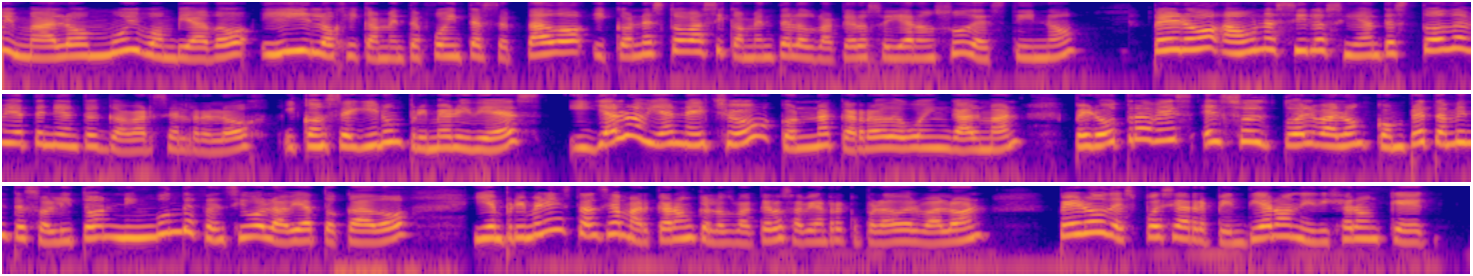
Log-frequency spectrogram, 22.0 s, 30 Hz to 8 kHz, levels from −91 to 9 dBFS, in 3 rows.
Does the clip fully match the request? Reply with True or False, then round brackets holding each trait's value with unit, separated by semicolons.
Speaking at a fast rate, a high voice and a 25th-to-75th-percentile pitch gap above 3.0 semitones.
True (210 wpm; 295 Hz; 5.6 semitones)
